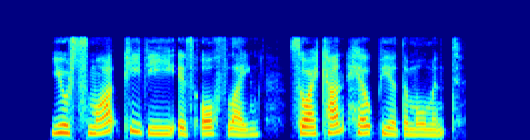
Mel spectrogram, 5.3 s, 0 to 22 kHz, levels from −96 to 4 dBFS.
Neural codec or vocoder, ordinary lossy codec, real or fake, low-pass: codec, 24 kHz, 0.9 kbps, WavTokenizer, medium speech release version 1; none; fake; 7.2 kHz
